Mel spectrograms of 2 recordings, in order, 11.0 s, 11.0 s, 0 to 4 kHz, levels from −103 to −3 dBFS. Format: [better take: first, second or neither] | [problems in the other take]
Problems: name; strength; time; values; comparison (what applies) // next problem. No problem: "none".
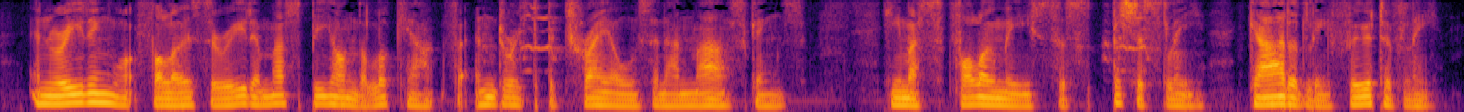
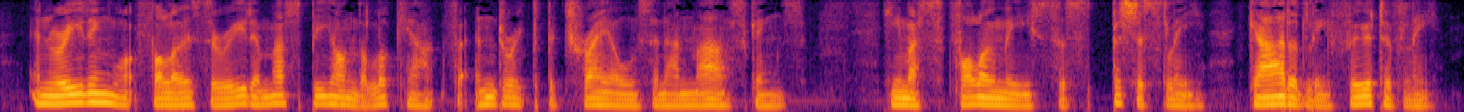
second | background sound (Chicken, rooster); 20 dB below the speech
